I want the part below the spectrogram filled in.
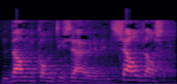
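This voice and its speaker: A man preaching a sermon to his congregation, shifting from hushed to emphatic and full of rhetorical questions. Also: a little high, lively intonation, unhurried. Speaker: pastor. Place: church. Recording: echoey church, lo-fi reverberant recording.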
